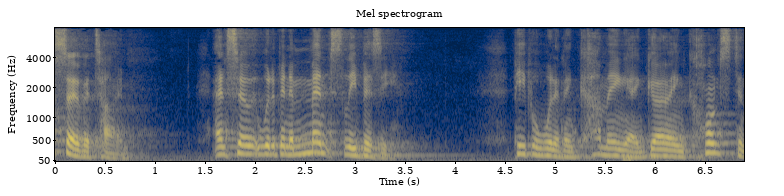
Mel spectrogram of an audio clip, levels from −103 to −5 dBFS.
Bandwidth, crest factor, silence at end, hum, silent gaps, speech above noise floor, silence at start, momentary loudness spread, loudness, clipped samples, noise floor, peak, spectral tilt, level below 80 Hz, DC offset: 8 kHz; 20 dB; 0 s; none; none; 30 dB; 0 s; 9 LU; -31 LUFS; under 0.1%; -60 dBFS; -12 dBFS; -5 dB/octave; -58 dBFS; under 0.1%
